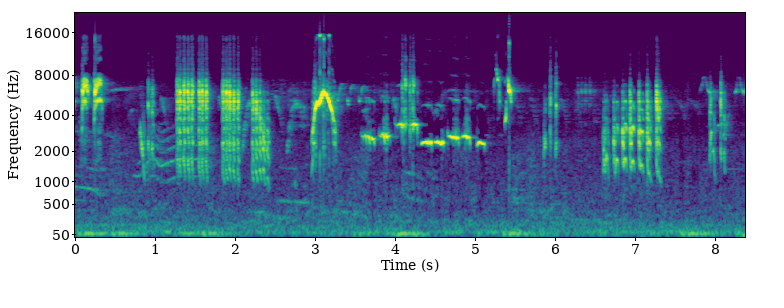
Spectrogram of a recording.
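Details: Varied brown-chested jungle flycatcher song used for tutoring: dense buzzy rattles, an arched high whistle, steady falling whistled notes, and a final rattling trill.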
